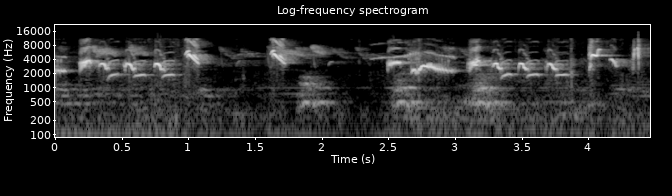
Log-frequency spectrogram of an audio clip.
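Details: Oriental magpie-robin in high-class song and dance display: rich, varied phrases mixing fluty descending whistles and scratchy notes, delivered in uneven bursts separated by short gaps.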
